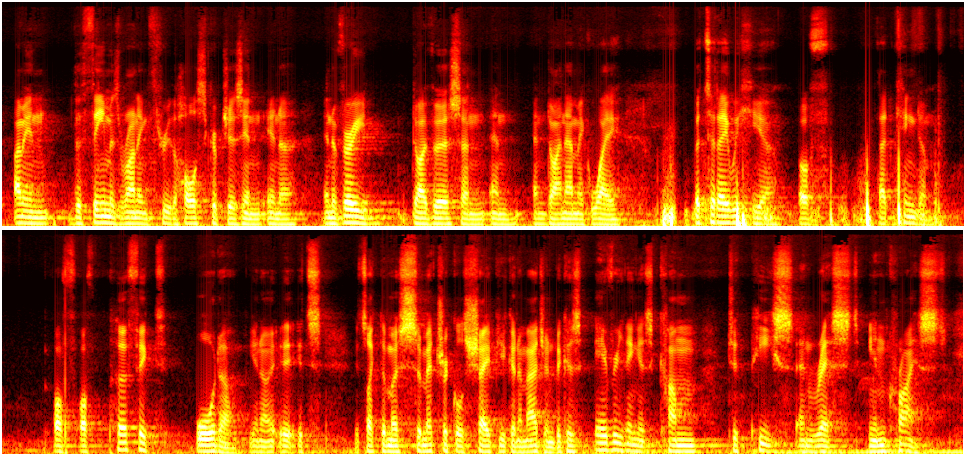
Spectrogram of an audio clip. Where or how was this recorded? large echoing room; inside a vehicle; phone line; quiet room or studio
large echoing room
